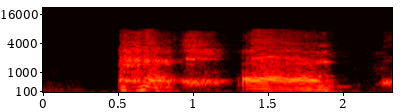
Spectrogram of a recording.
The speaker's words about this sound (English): Oh, I thought I heard you crunching on chips. I think you might have been literally like trying to cough up something.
